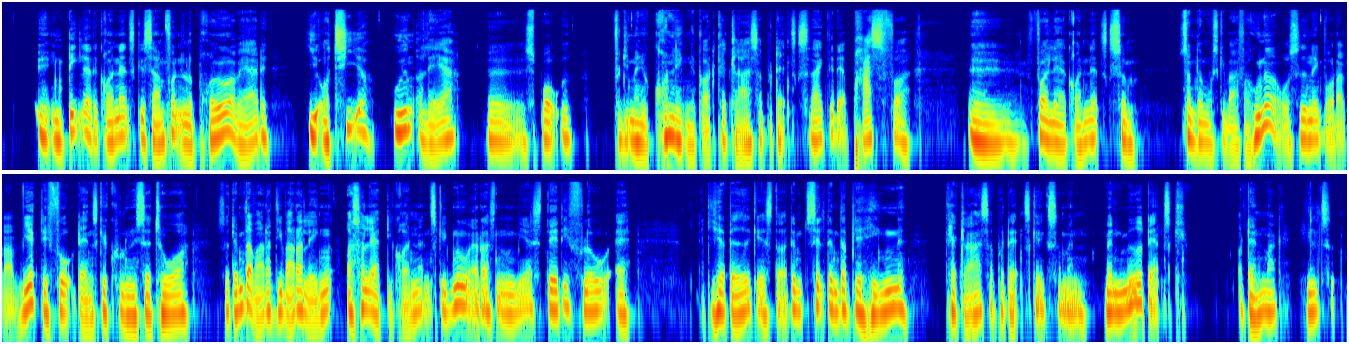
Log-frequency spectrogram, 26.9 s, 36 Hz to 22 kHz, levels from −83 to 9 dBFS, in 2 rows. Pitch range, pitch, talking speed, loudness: 105-130 Hz, 120 Hz, 240 wpm, -20 LUFS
